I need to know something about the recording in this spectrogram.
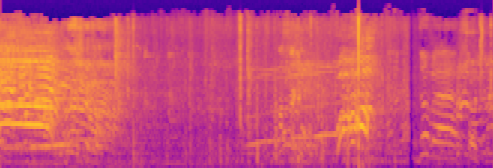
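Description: Voices shouting and calling out during a futsal match: a loud, drawn-out shout at the start and a rising call near the end. The sound drops out abruptly at an edit cut.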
